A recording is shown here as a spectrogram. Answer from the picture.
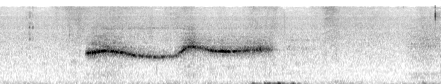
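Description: A single whistled note, just under two seconds long, that wavers: it dips in pitch, then rises and holds before stopping.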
